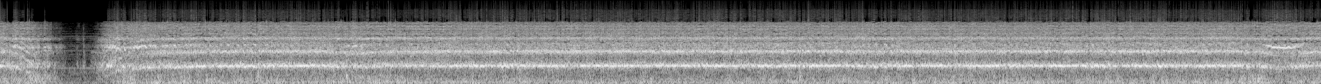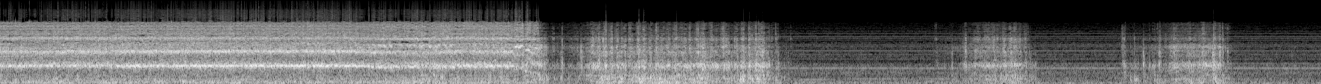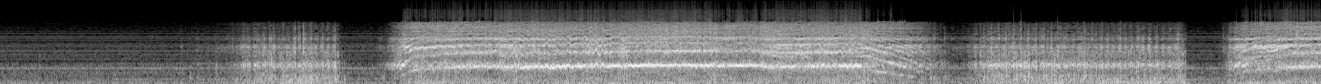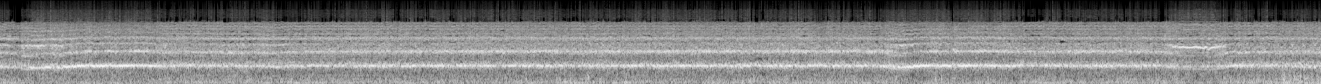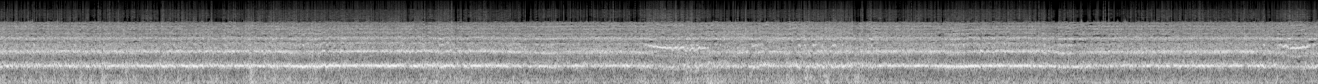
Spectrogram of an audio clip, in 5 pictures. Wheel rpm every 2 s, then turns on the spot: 120, 230, 230, 230, 230, 230, 230, 230, 230, 90, 20, 10, 20, 0, 20, 140, 220, 130, 30, 100, 220, 230, 230, 230, 230, 230, 230, 230, 230, 220, 230, 230, 230.
18-26 28-30 36-38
